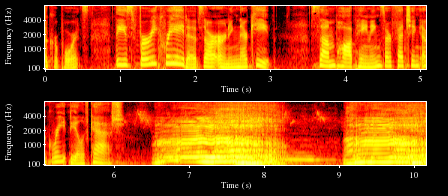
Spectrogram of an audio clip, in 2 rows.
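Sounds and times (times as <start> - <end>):
speech: 0.0 - 8.4, 9.0 - 10.1
African lions roaring on a cold sunny afternoon: 6.5 - 10.1.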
